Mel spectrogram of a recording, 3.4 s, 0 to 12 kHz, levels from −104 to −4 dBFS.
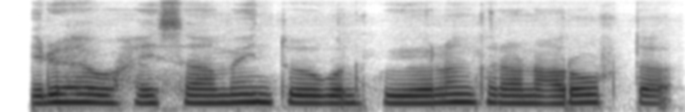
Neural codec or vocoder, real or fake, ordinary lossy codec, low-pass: vocoder, 24 kHz, 100 mel bands, Vocos; fake; none; none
